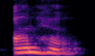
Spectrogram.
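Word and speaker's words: Ángel: Dr. Angel was his name, pronounced the Spanish way, Angel.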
